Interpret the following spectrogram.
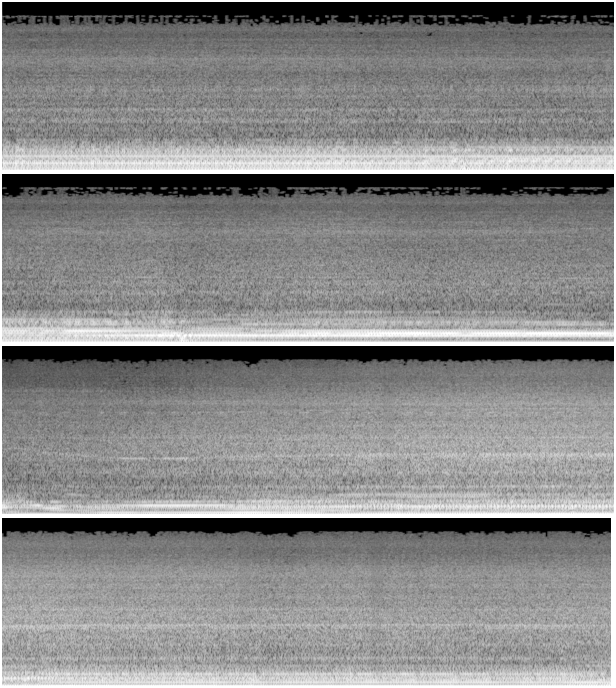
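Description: A car engine idling steadily, heard close at the exhaust tip. About halfway through the sound dips briefly and gives way to a deeper, steadier hum heard from inside the car's cabin.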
